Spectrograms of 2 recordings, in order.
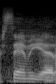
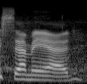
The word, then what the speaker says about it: Samoyed: and next is the samoyed or sammy yet i'm always torn about how to pronounce it so if someone out there wants to tell me i'll take it i say semi-ed but then i just also say sammy this is karida she's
